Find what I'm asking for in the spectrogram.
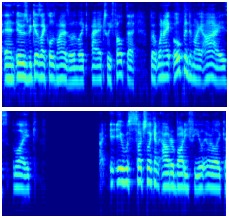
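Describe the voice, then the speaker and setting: A man with a deep voice co-hosting a podcast, rambling in casual chat with lots of fillers and restarts. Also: darkish tone. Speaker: podcast co-host.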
